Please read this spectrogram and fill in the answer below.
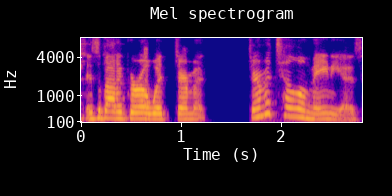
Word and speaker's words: dermatillomania: out Eaton, which is about a girl with dermatillomania is how you say it.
